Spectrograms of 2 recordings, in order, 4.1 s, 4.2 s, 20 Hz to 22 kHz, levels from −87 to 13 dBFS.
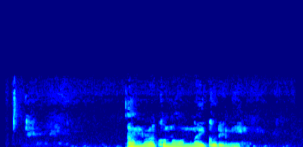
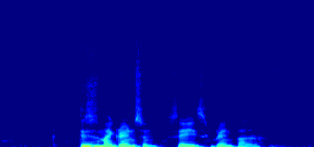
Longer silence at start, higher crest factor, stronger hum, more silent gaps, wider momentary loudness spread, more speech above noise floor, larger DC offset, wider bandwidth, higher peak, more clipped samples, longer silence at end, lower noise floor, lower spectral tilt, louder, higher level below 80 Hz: second, 0.2 s vs 1.1 s; about the same, 20 dB vs 18 dB; neither; neither; about the same, 18 LU vs 19 LU; about the same, 36 dB vs 38 dB; neither; second, 11 kHz vs 12.5 kHz; first, -16 dBFS vs -28 dBFS; neither; about the same, 0.75 s vs 0.7 s; second, -69 dBFS vs -80 dBFS; about the same, -7.5 dB/octave vs -8 dB/octave; first, -34 LUFS vs -43 LUFS; first, -64 dBFS vs -76 dBFS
